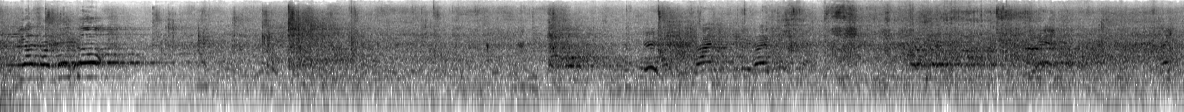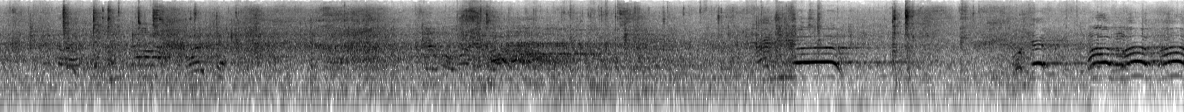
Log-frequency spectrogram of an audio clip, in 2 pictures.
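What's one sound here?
A crowd shouts and cheers in a large echoing rink.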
